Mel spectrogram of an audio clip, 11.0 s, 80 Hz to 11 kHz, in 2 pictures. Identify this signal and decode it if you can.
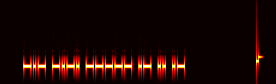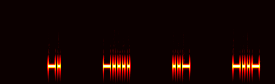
Morse code, heard as a keyed tone, about 25 wpm, spaced as for 14 wpm, 700 Hz. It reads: KC0AIA N6UX
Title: USA Call Signs - 6x Character Spacing - 25wpm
